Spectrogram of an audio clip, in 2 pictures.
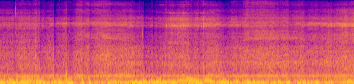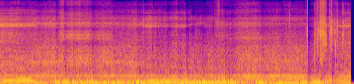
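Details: Person snoring loudly: low rumbling snores recurring about every three seconds over a steady background hum.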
